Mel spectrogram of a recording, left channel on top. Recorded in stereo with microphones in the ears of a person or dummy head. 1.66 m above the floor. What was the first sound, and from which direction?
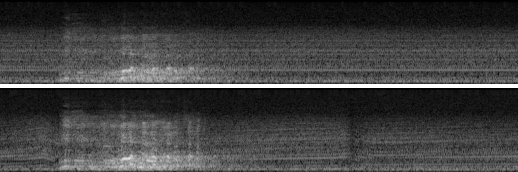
Laughter, 35° right (ahead or behind).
